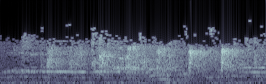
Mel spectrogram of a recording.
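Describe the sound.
A crowd applauds with dense, steady clapping that holds at an even level for a few seconds, with a faint murmur of voices mixed in.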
